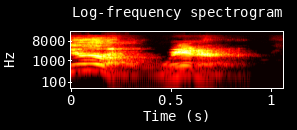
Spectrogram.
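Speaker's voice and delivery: put-on cute little voice, very loud. Suggesting a comeback for when someone annoys you, in a Jen voice. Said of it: "you got to do it in a Jen voice".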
